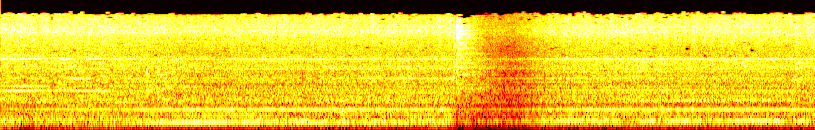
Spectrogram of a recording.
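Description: A forklift engine runs.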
